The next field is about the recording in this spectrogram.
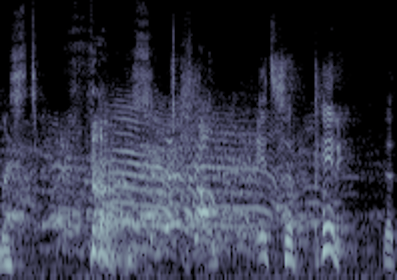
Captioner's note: group heckling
